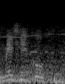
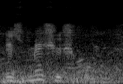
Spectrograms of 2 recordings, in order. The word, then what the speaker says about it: Mexihko: No se dice México, esisho.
